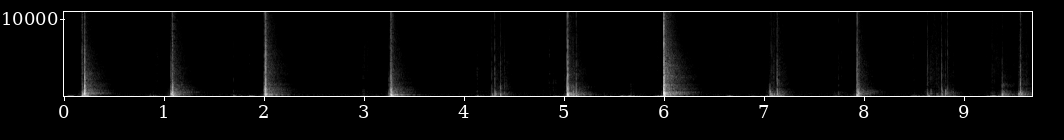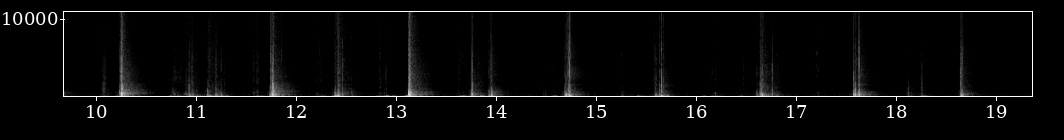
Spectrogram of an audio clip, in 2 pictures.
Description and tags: Tissue Box Catching
Fidgeting with a cardboard box of tissues. Recorded with a Samson Meteor.
box, cardboard, catch, catching, fidget, fidgeting, finger-drum, fingerdrum, finger-drumming, fingerdrumming, hold, holding, impatience, impatient, throw, throwing, tissue-box, tissues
